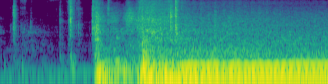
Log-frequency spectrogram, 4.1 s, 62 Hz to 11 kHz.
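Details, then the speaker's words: 1968 Ford Ranchero 289 V8, nearly 60 years old, started after a couple of accelerator pumps with choke on: brief crank, catches within a second, revs slightly then settles into a steady even rumble; healthy start. "There you go. Just like that, it starts up. Chokes on a little bit. Revving up a little tad bit."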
